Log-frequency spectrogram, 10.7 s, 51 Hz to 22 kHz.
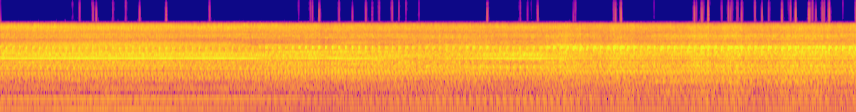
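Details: Subaru Forester, about 143,000 km, Mobil 5W-40 oil, cold start: steady knock about four per second over the engine hum, louder in winter and gone when warm; owner suspects the timing belt tensioner or cylinder 4; cold-start knock.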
